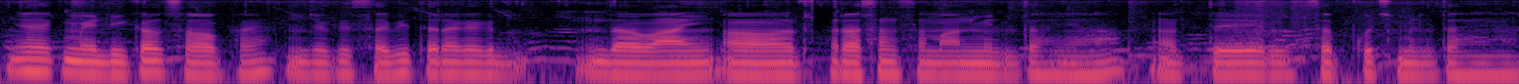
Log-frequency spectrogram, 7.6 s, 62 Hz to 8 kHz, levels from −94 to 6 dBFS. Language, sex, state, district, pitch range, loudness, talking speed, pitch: Hindi, male, Chhattisgarh, Korba, 105-115 Hz, -39 LUFS, 190 wpm, 110 Hz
